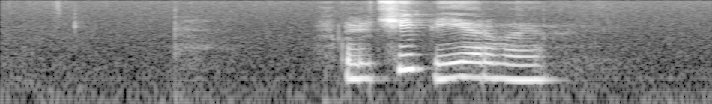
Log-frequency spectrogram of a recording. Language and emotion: Russian, sad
